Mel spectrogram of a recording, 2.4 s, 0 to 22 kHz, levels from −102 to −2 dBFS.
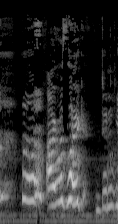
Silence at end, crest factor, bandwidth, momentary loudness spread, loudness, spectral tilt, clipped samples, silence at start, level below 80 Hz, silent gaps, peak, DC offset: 0 s; 16 dB; 16.5 kHz; 17 LU; -31 LUFS; -4 dB/octave; under 0.1%; 0 s; -68 dBFS; none; -16 dBFS; under 0.1%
